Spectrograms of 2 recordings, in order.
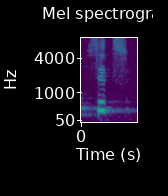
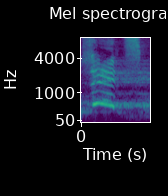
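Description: First: The command is said quietly and calmly. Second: The command is said loudly and forcefully. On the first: "sagt ganz ruhig" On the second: "Der ist doch nicht taub"

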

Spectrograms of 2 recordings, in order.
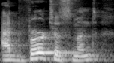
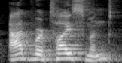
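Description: First: The stress is on the second syllable. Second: The stress is on the third syllable. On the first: "stress on second syllable, ver" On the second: "stress on the third syllable, ties"

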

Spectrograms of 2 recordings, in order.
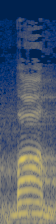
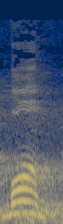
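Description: First: The first vowel is an open 'aa' sound. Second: The first vowel is an open 'o' sound. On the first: This is the standard form. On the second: This is the Charotar dialect form.

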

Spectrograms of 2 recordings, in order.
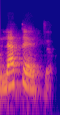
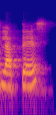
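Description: First: No s sound is heard before the final t. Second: An s sound is heard before the final t. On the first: The speaker calls it right. "sino la tête" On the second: The speaker calls it wrong. "No es la test"

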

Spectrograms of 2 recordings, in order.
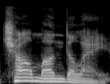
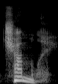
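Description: First: The name is sounded out with every spelled syllable. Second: The name is said as two short syllables. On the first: "That's how it's spelled" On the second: "they pronounce it Chumley"

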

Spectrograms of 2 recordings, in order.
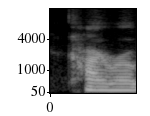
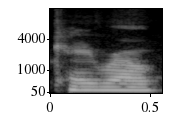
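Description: First: It is said like the Egyptian city's name. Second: It is said the local New York way. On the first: It names the city in Egypt. "like Cairo, Egypt" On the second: It names the town in New York. "but they pronounced it Cairo"

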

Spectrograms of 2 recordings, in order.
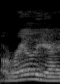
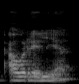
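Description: First: The name is said with an English pronunciation. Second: The name is said with a Spanish pronunciation. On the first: "But with the English pronunciation" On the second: "I love it even more with the Spanish pronunciation"

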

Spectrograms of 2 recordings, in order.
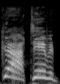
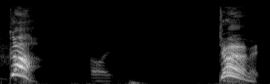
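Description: First: It is read out flatly, without acting. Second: It is shouted with acted energy.

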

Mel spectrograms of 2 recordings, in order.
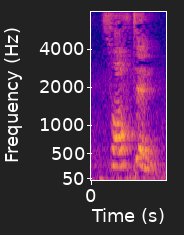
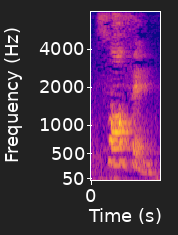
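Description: First: The T sound is pronounced in the middle. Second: The T sound is left out completely. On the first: The speaker calls it wrong. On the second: The speaker calls it right. "T is silent over here"

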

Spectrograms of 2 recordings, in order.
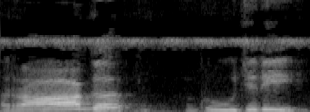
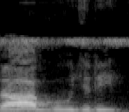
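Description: First: Both g sounds are pronounced separately. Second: The two g sounds run together quickly. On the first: The speaker calls it right. "ਦੋ ਗੱਗੇ ਆ ਗਏ ਹਨ" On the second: The speaker calls it wrong. "ਜਦੋਂ ਛੇਤੀ ਬੋਲਦੇ ਹਾਂ ਤਾਂ ਇਉਂ ਬੋਲ ਜਾਂਦੇ ਹਾਂ"

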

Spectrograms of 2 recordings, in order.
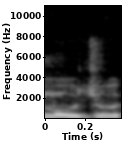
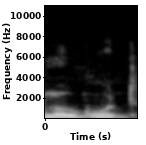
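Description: First: The middle consonant is a soft j sound. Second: The middle consonant is a hard g sound. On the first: "in Sudan we just say "mawjud."" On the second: "in Masr, they're gonna say "mawgud.""

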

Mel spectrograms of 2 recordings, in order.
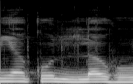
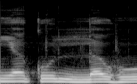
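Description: No difference in how they are said.

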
